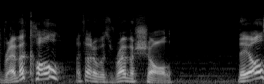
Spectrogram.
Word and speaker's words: Revachol: He pronounces Revacol with a hard K.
